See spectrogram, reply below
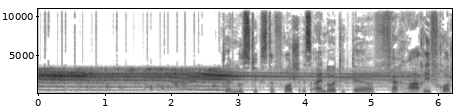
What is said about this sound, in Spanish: La rana más graciosa es sin duda la rana de Ferrari, como la llama la población local en Bolivia, sobre todo cuando croa a coro, suena como si fuera un Ferrari o como si se estuviera viendo una carrera de Fórmula 1.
